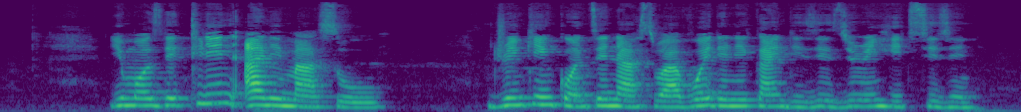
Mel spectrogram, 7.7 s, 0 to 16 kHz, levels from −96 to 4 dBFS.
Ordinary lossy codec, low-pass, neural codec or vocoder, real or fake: MP3, 64 kbps; 14.4 kHz; none; real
